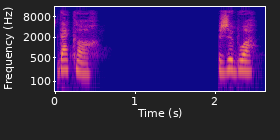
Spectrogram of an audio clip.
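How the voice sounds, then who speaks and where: A woman's voice: mid-range voice, steady tone, drawn-out words, dry recording, studio quality. A woman reading dubbed drama dialogue, giving every character's lines in the same plain voice. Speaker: dub voice for a drama recap.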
